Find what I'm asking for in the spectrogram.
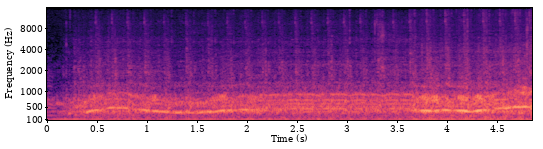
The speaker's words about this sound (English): Now you're going to use your back stitch button to go backward a couple stitches to secure the beginning of the row of stitching. And now we'll go forward again.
